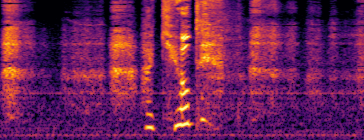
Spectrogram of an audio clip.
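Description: A young woman speaks in a shaky, upset voice.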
